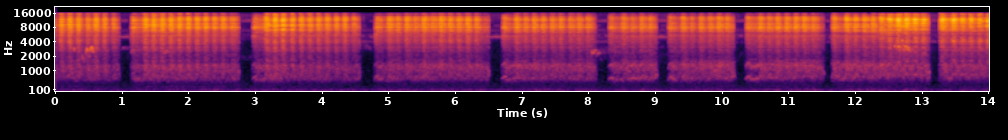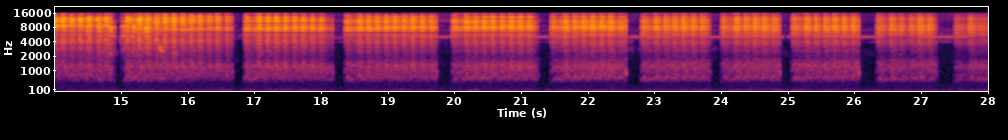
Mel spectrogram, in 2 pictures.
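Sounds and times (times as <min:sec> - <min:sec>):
rhythmic shaker rattle music: 0:11.9 - 0:17.4.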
